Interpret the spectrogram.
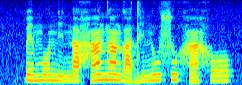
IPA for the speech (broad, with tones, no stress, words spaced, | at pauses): k͡pe˧mo˧ni˨ na˨hã˨˦dã˧ ɡa˨di˧nu˦ su˦˨hã˨˦ ho˦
